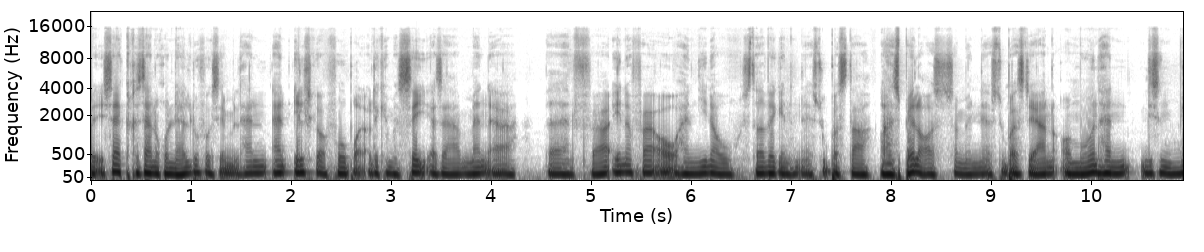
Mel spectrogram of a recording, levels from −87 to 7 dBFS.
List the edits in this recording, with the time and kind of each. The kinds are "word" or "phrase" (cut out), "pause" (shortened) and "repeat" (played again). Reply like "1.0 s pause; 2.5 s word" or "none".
4.4 s pause; 7.8 s pause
